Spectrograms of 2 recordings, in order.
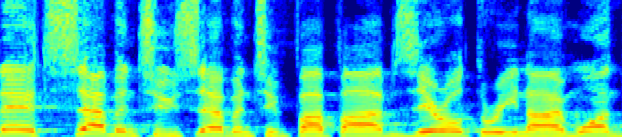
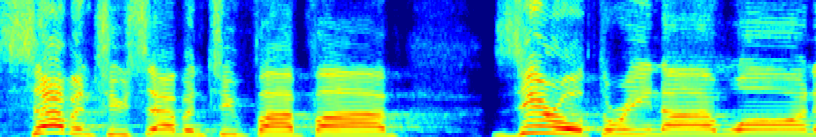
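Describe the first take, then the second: First: Said in the usual way. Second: Loud number call. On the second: Real, not acted. Host calling out the phone number to viewers.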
